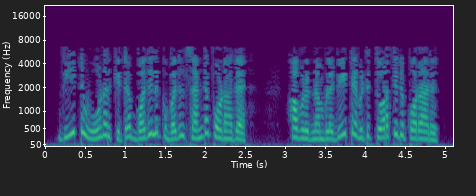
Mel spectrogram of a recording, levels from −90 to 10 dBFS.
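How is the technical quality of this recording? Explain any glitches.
The recording is heavily degraded by lossy compression throughout. The clip runs start to finish with hiss and grain over the speech, and nothing survives above 6.5 kHz. The damage is severe enough to fit a Vorbis encode at a very low bitrate, around 17 kbps, as the likely cause. The encoder has quantised the upper band so coarsely that its fine detail has turned into noise of similar energy, roughening tones and smearing attacks. A plain low-pass filter would sound dull but clean, whereas this top end sounds noisy rather than missing.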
